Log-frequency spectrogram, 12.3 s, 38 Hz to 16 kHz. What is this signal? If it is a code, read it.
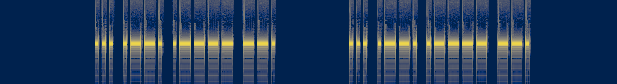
Morse code, heard as a keyed tone, about 17 wpm, 700 Hz. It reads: SP1G SP1G
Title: DXCC-100 Call Signs - 4 Characters - Repeated 2x - 17wpm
